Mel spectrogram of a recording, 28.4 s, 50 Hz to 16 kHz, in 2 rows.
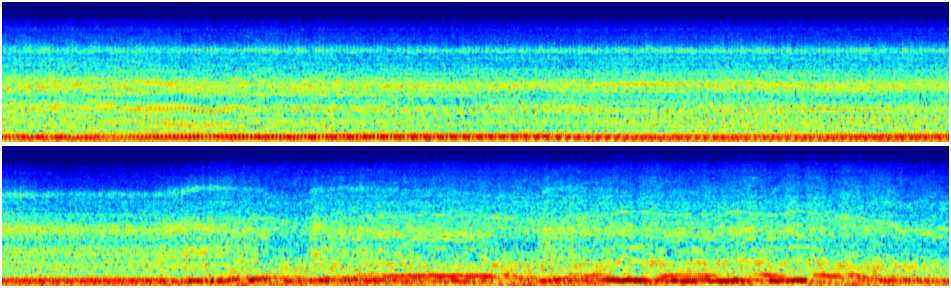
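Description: Detroit Diesel 12V71TT, a twin-turbo two-stroke V12 diesel, idling steadily. About two-thirds of the way in it is revved up and down several times in quick succession, then drops back to idle near the end.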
